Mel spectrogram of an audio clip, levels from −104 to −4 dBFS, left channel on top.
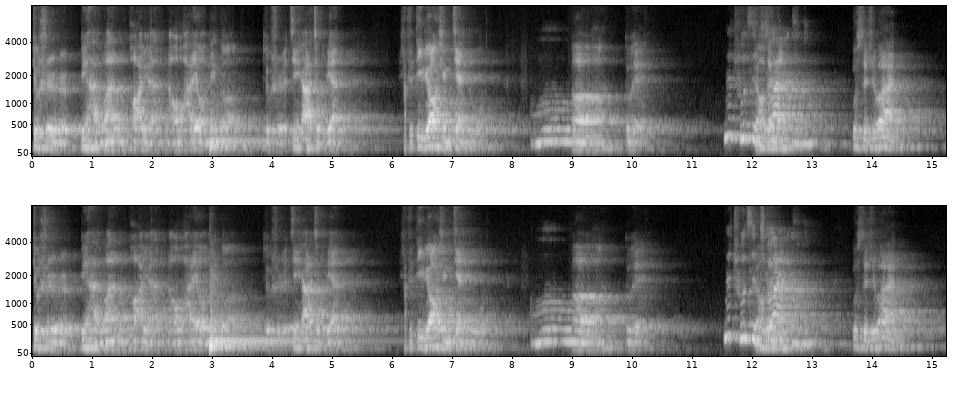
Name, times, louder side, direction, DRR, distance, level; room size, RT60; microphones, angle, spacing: voice 1, 0.0-3.5 3.9-5.2 6.2-7.6 9.0-9.6 9.9-10.3 12.0-12.6 13.7-14.4, left 3 dB, 40° left, 6 dB, 0.7 m, -27 dB
Drum, 2.9-5.7, right 7 dB, 75° right, 0.3 m, -31 dB
voice 2, 8.3-9.2 11.5-13.1, equal, 35° right, 0 dB, 1.2 m, -29 dB
14.5 x 6.7 x 3.0 m, 2.1 s
head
